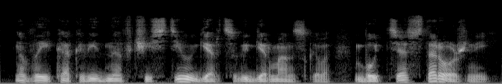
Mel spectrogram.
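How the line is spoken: Whispering in ear. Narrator (Russian): шептала мне на ухо

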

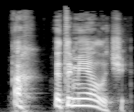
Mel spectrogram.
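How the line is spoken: Laughing. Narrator (Russian): смеялась Лида

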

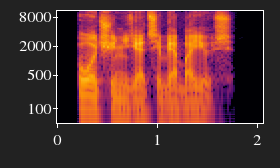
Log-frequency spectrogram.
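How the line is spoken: Plain. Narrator (Russian): ответил всем известный

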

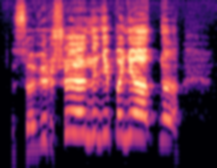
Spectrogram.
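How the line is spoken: Sudden exhausted shout from back. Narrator (Russian): Вдруг крикнул чей-то измученный голос из задних рядов

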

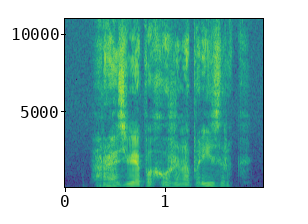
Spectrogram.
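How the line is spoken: Whisper. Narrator (Russian): прошептала она

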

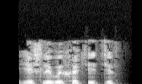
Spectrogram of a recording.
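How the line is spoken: Calm reply. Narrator (Russian): спокойно ответил Триродов

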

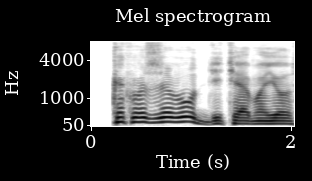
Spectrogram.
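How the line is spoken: Very soft question. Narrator (Russian): спросила она очень мягко

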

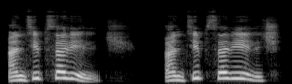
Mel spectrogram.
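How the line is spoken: Joyful exclamation. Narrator (Russian): радостно воскликнул он

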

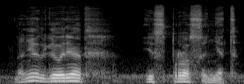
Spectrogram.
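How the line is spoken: Sad agreement. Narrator (Russian): грустно согласился Павел

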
